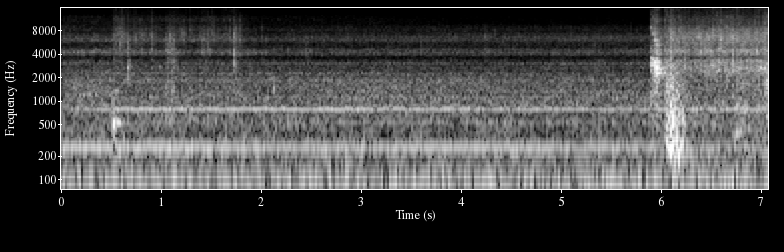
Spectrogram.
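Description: Two solar-powered 220V electric water pump motors run with a steady droning hum and even background whir, joined by a brief splash or clatter near the end.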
